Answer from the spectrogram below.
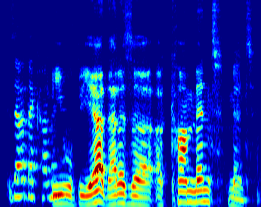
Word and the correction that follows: commitment: Is that commentment instead of commitment? Am I saying that right? Commitment? – Yes.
